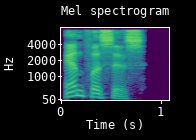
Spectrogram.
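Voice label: "emphasis", English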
